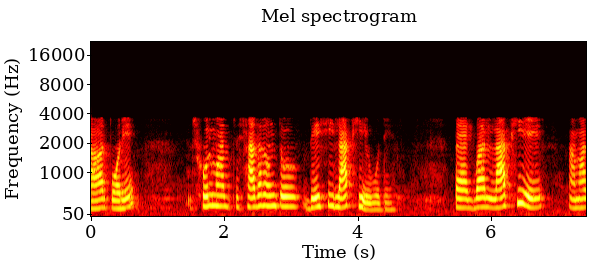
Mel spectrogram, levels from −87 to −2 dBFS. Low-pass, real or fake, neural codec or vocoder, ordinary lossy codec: 3.6 kHz; fake; codec, 16 kHz, 16 kbps, FreqCodec, smaller model; none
